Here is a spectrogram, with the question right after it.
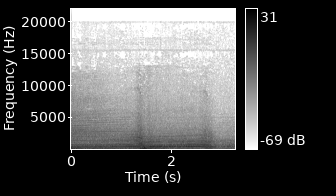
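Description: GT300 race cars in a sim racing endurance event roar with a sustained engine tone, and one car sweeps past close by midway before the engine note settles again, with no talking.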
